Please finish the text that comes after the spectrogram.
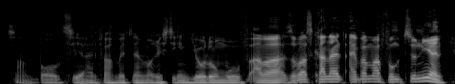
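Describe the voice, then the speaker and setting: A man's voice: deep voice, quick pace, bright, forceful tone, clean tone, dry recording, clean studio sound. A man casting a game alone as play-by-play commentator, chatty and addressing viewers as friends. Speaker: esports caster. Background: game gunfire and clicks.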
